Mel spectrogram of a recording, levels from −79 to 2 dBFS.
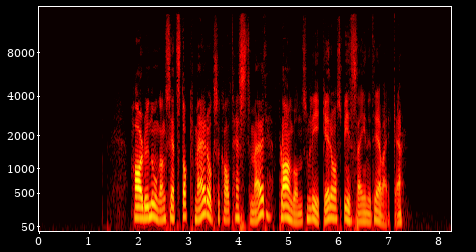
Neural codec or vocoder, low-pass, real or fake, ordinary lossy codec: vocoder, 44.1 kHz, 128 mel bands every 512 samples, BigVGAN v2; 14.4 kHz; fake; AAC, 48 kbps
